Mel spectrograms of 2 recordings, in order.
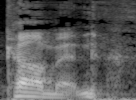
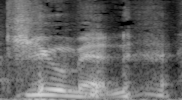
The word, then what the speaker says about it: cumin: Just imagine you're saying cumin, but add a Q. – I'm going to tell you right now, not calling it coming. So it's cumin.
